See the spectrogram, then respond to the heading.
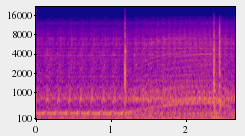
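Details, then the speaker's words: VW Gol G3 blower fan: steady hum with a light, uneven rattle and sharp clicks, caused by a small white piece of plastic caught in the fan. "Então pessoal parece que tem um plastiquinho branco ali ó que é ele que tá fazendo esse barulho"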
